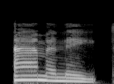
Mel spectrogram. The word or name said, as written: ammonate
